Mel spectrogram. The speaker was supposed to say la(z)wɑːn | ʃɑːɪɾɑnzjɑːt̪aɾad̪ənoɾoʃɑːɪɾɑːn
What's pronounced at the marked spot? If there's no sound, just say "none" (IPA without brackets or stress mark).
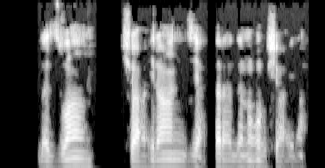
z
